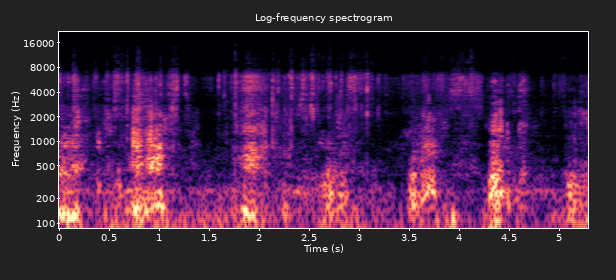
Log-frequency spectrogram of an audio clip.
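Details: Central Asian shepherd puppies, two sisters named Giranda and Gardarika bred from Tajik flock guardians, brawl; harsh bursts of low growling and snarls come in irregular pulses, roughly once a second, amid scuffling.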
